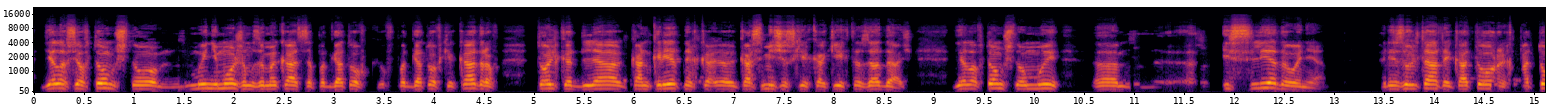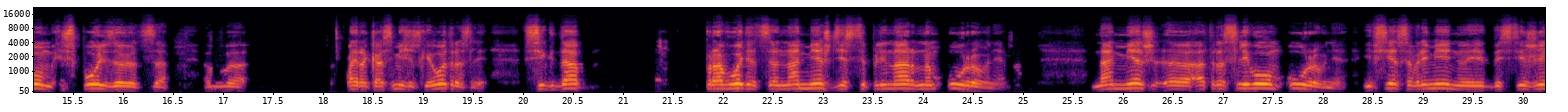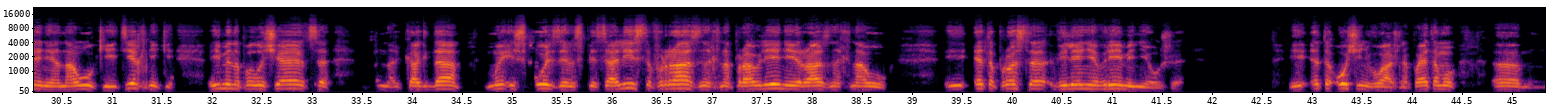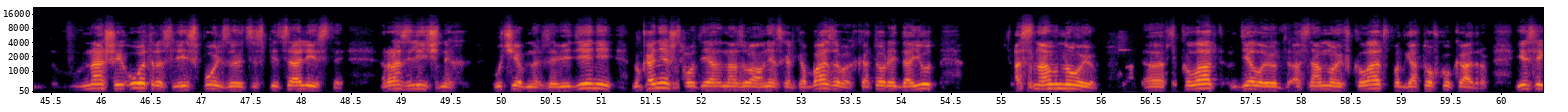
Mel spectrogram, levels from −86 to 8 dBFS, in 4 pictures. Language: Russian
